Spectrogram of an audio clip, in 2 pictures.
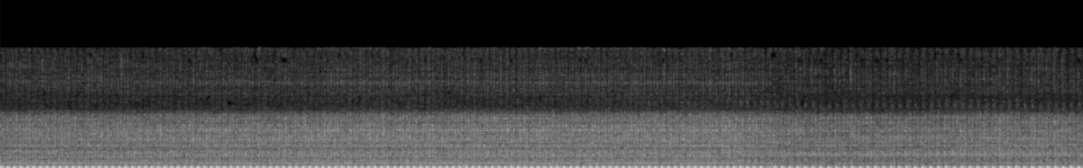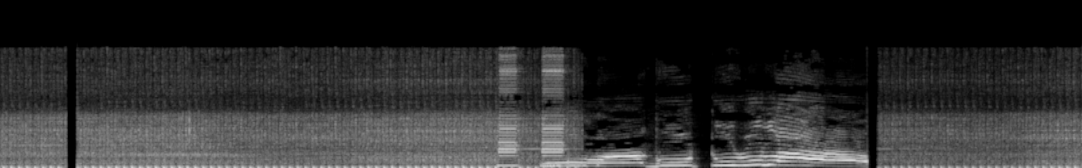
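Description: Motorcycle engine running steadily under way, heard from the rider's seat, easing slightly about six seconds in. Near the end the engine sound cuts out for a couple of seconds under a short edited-in clip of a high, wavering voice, then returns.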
